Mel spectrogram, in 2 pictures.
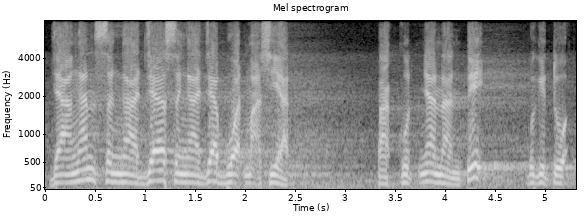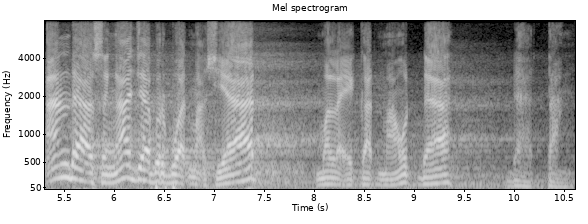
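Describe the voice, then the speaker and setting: A male Islamic preacher, teaching and telling a story in a lively, colloquial manner, quoting Arabic. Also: mid-range voice, slow pace, big-room sound, a little hiss or hum. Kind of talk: sermon on a classical text.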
